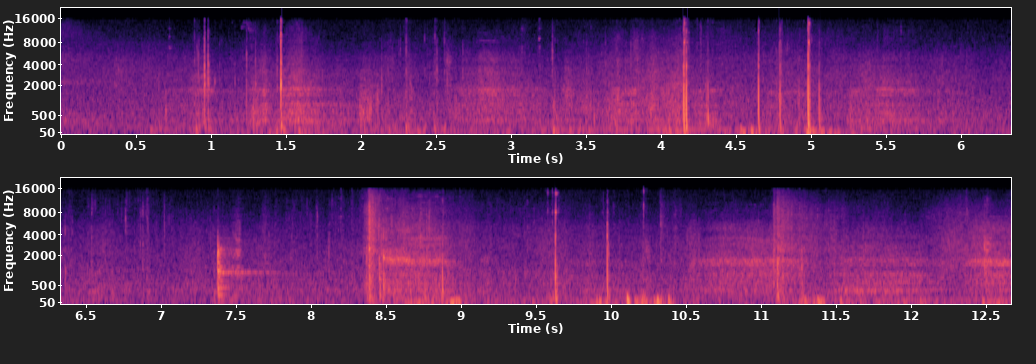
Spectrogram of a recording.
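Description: A rake scraping and knocking through a pile of loose soil, with footsteps on the dirt: quiet, irregular scrapes and sharp clicks.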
